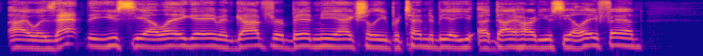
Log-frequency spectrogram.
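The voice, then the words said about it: Hoarse, worn-out voice. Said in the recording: “My voice is out.”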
